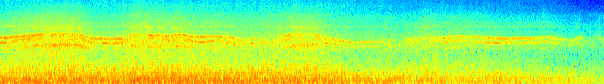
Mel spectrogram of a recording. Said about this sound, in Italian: Detto questo, si alza di nuovo il vento e Sofia ed il cuoco pasticcione vengono travolti da un mucchio di fumo.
